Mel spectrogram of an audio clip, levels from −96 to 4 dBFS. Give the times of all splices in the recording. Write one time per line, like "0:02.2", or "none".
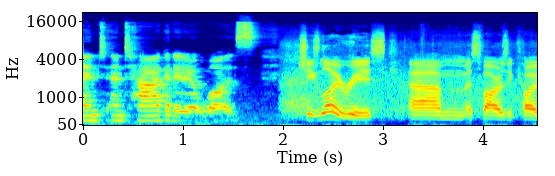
0:02.0

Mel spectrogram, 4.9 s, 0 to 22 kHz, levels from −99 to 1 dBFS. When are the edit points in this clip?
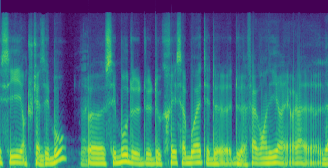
none

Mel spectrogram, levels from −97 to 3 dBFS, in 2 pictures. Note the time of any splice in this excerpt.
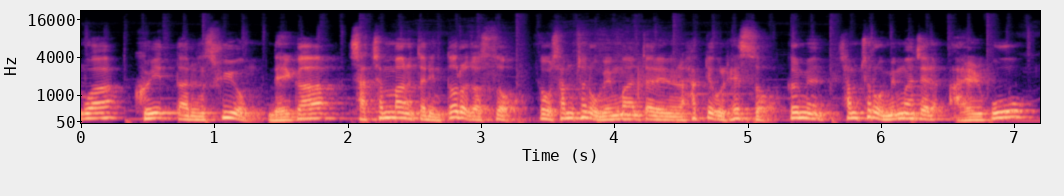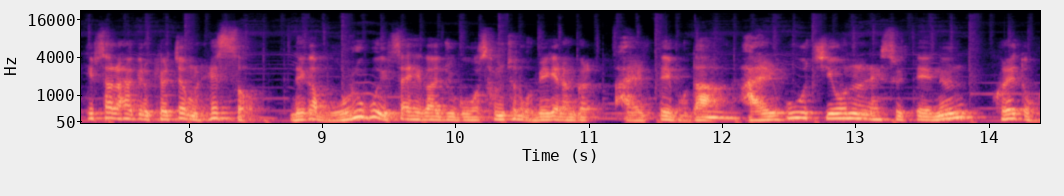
0:01.3

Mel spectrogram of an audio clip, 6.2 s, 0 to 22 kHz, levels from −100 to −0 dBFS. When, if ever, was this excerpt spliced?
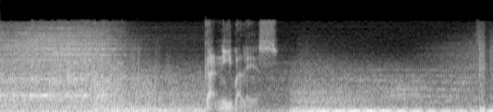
0:03.8

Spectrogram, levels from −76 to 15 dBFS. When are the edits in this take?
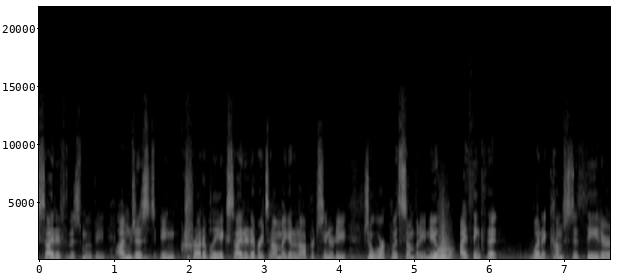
0:01.0
0:05.5

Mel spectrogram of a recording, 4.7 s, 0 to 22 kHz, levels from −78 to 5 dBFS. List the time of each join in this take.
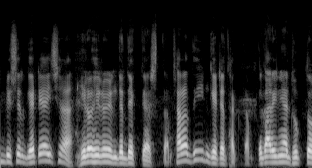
0:02.5

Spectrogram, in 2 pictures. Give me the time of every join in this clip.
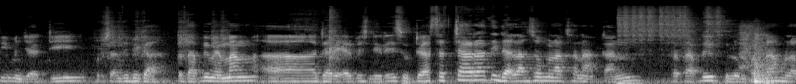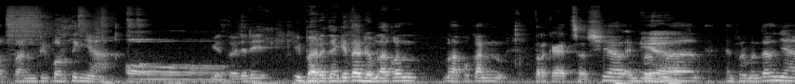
0:01.7
0:04.3

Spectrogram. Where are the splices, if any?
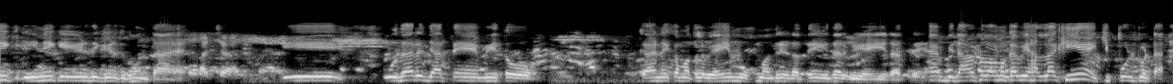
0:09.3

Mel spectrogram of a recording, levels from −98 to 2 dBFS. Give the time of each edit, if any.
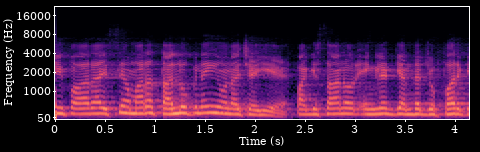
0:02.3

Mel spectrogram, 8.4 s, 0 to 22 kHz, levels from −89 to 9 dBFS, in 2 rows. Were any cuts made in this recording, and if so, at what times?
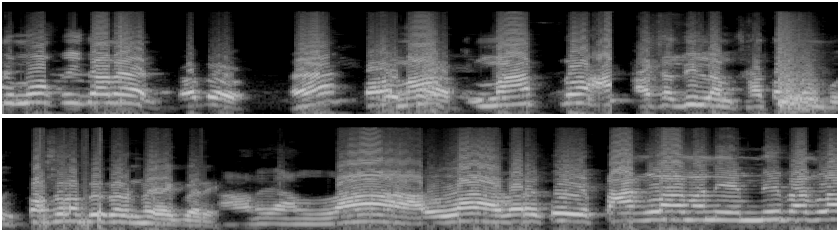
0:03.1

